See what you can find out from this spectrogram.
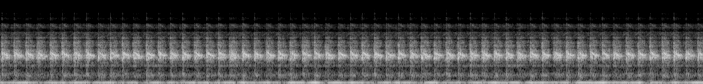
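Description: Starter spins the engine in an even beat of about three compressions a second, but it never catches or fires.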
